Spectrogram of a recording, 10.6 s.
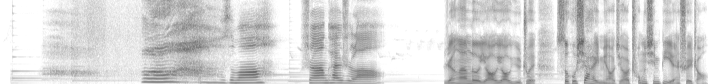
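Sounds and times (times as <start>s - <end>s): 
person yawning: 0.8s - 3.1s
speech: 3.4s - 5.8s, 6.6s - 10.6s.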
